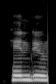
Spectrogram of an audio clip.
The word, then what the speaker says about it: Hindu: Hindu means there is one river, Sindhu. The Mohammedans, they pronounce Sa as Ha. So those who were on the other side of the Hindu River, they were called Hindus.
